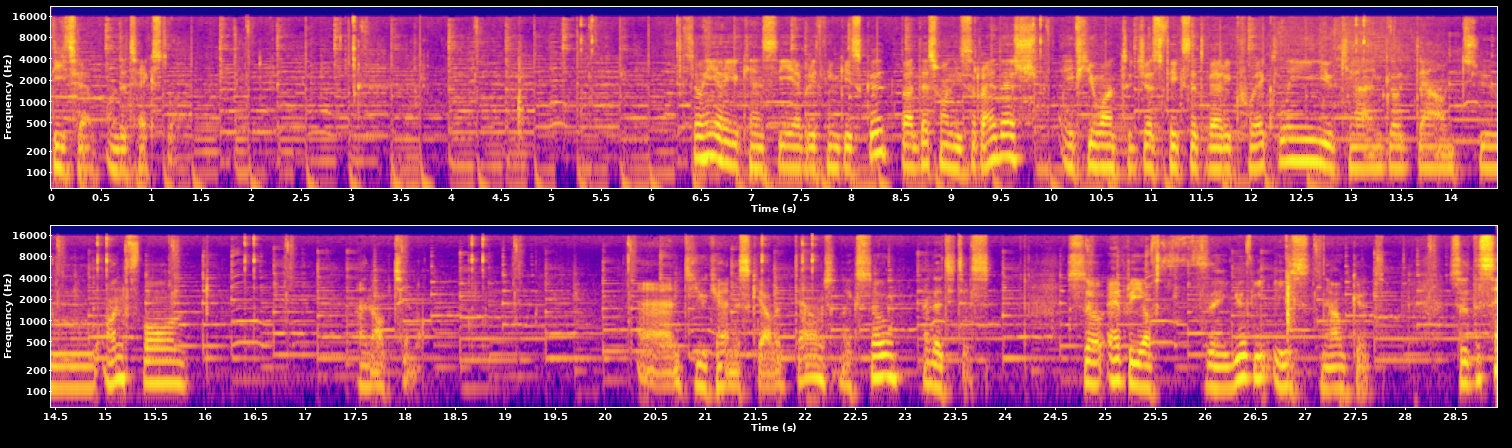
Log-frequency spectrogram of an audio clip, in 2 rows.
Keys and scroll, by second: 2.0 F8, 3.4 F8, 26.7 F8.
